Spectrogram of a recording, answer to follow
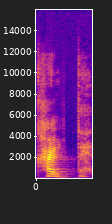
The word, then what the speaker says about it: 갈 데: 갈 때. This would be pronounced more like 갈 때.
